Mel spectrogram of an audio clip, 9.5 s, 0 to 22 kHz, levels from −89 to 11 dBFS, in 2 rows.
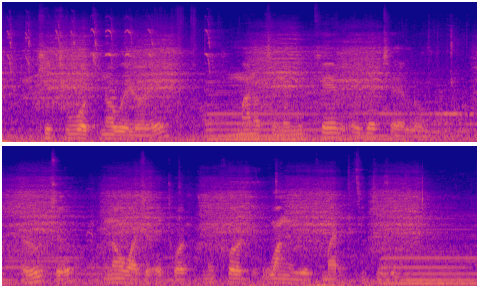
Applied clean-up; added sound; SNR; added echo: none; Bowed string instrument + Bird vocalization, bird call, bird song; 1 dB; none.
